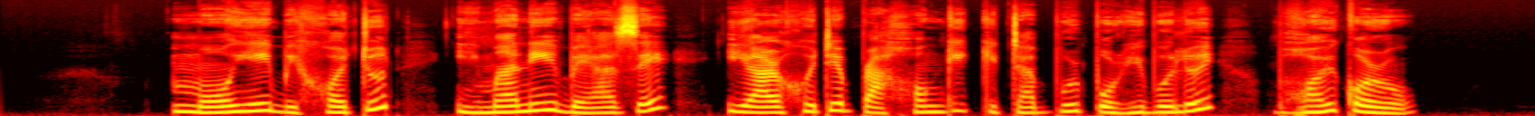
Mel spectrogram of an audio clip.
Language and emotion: Assamese, fearful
